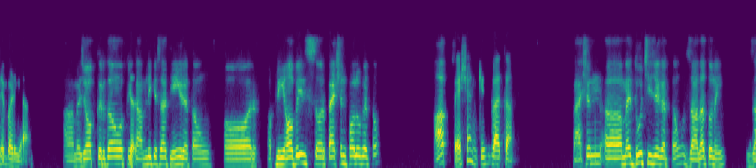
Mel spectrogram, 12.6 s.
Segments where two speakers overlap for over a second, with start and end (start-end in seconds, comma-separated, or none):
none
